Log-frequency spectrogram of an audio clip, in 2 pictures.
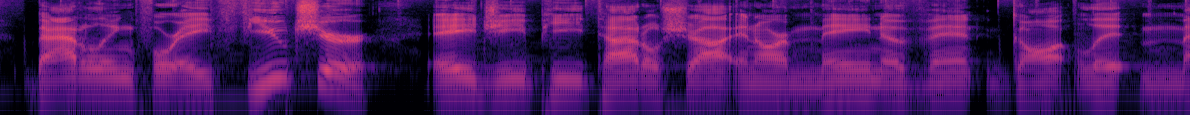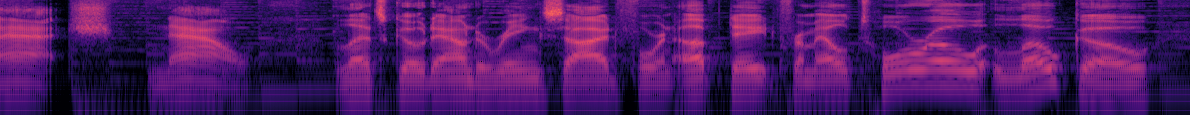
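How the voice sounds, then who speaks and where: Over music in the background, a man speaks at a fairly slow pace with a medium pitch. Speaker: wrestling commentator. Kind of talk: pro wrestling commentary.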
